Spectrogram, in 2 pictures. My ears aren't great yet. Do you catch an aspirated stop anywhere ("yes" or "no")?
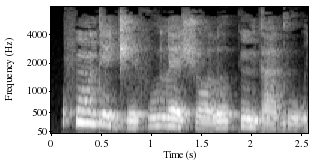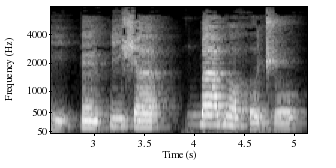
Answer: no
